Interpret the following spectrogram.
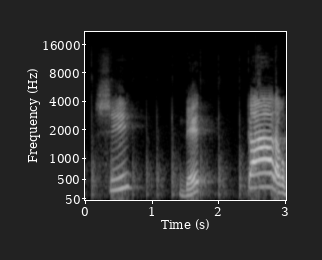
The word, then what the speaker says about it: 시냇가: 마찬가지야 뭐가 책인 거냐면 시냇가에 발음하잖아 그러면 C 넷까라고 발음하잖아 그럼 시내 플러스 가인데 여기 보니까 기억이 싼 기억이 됐단 말이에요 그렇죠 어 기억에 쌍기역됐지 이걸 우리가 된 소리라고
